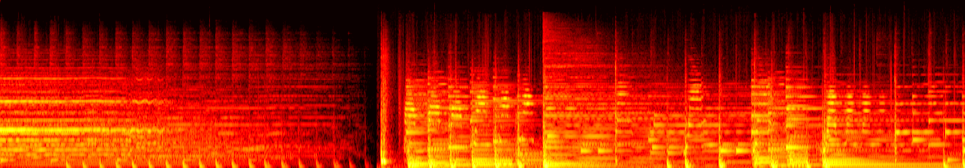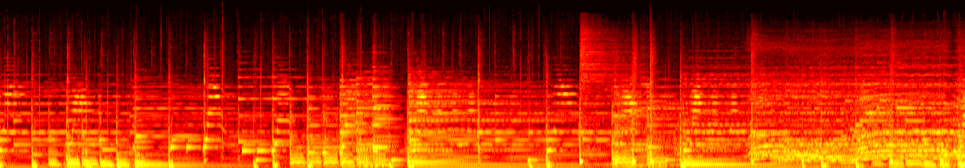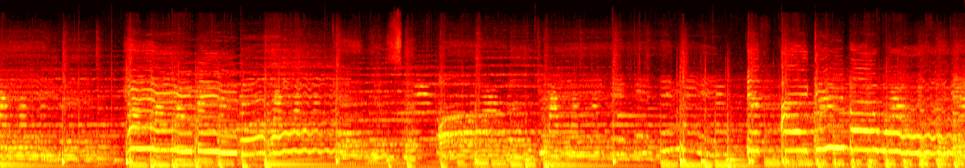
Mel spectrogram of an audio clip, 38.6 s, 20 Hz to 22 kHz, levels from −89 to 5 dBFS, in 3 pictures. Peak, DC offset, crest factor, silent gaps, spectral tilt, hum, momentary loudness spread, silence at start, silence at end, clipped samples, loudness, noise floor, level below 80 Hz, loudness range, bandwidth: -2 dBFS; under 0.1%; 18 dB; none; -7 dB/octave; none; 12 LU; 0 s; 0 s; under 0.1%; -19 LUFS; -53 dBFS; -30 dBFS; 7 LU; 13.5 kHz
